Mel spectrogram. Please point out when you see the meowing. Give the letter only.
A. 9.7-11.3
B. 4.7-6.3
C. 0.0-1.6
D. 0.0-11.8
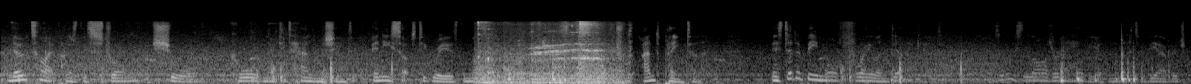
B.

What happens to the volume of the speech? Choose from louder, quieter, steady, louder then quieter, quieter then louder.
quieter.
